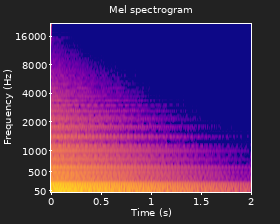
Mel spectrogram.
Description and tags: Generated KLSTRBAS 5
Generated with KLSTRBAS in Audacity.
hit, generated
